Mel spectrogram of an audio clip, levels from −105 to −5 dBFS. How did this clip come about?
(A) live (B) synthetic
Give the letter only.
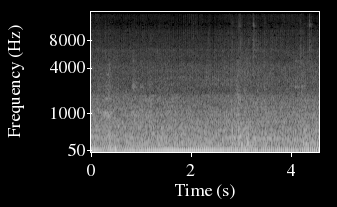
A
